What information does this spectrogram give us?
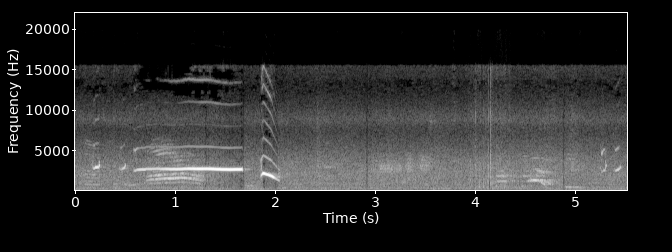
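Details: Common iora in full voice, singing so other ioras reply: a few short chirps lead into a long level whistle, then a sharp falling slur, with softer scattered whistles and a descending note afterwards.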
